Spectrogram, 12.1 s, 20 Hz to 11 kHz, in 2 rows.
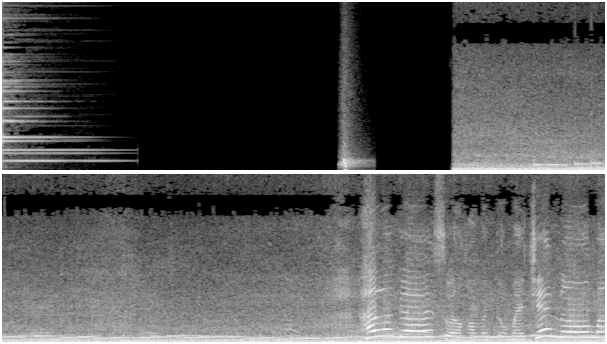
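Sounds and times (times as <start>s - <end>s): bell ding: 0.0s - 1.4s.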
